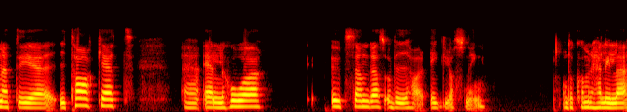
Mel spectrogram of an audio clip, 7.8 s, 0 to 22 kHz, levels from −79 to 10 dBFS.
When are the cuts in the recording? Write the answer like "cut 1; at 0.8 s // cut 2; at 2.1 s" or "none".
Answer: none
